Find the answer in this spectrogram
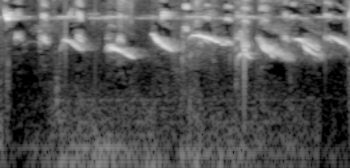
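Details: Green-winged saltator song for coaxing a cold caged bird to sing: a rapid string of loud whistles, each slurring down, with crisp chirps mixed in and a thin unbroken high tone underneath.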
